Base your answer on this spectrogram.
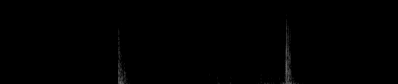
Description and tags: Grab close 1
cloth-grab, grab, cloth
